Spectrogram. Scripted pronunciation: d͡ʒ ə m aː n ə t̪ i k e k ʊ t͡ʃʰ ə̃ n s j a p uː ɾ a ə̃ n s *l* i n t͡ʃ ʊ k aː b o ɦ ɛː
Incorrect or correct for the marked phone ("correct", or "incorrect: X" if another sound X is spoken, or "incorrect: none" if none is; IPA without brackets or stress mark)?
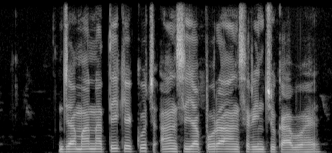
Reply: incorrect: ɾ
